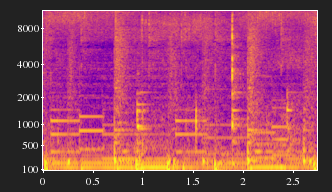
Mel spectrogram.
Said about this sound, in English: I'll throw a little bit more olive oil in the pan, and we're gonna sort of toast our rice.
